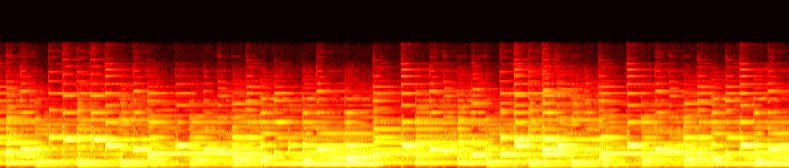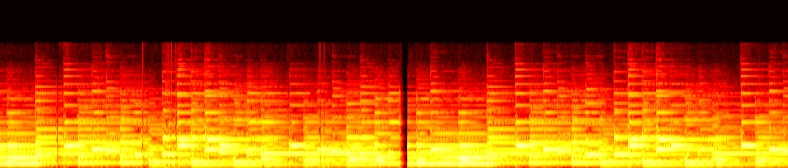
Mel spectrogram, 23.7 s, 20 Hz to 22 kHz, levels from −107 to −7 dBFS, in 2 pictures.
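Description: Between 12.68 and 12.72 s there is short concealed packet loss: about 20 ms of audio never reached the decoder, so the receiver extended the preceding sound, leaving a brief smear. From 13.30 to 13.38 s a burst of packet loss removes about 60 ms. The gap is bridged by holding the last sound and fading it, and playback resumes further on. From 13.96 to 14.50 s, repeated packet loss (robotic sound) leaves four separate gaps, the longest 43 ms, and about 100 ms missing in all, so the sound turns choppy. More short concealed losses of about 20 ms each fall at 16.14 to 16.18 s, 16.62 to 16.66 s and 16.68 to 16.73 s, each heard as a quick wobble. A second burst from 17.83 to 17.96 s drops about 120 ms. Its patch decays into 20 ms of silence before the sound picks up. Throughout, the band stops at 8 kHz, which fits the G.722 wideband call path.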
